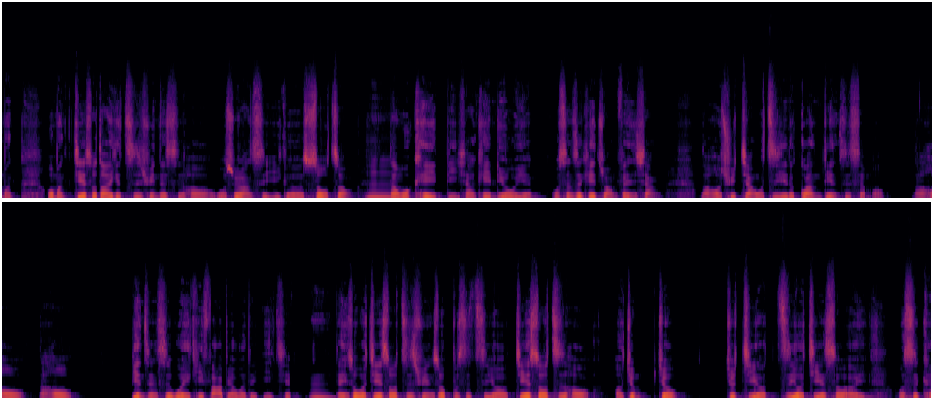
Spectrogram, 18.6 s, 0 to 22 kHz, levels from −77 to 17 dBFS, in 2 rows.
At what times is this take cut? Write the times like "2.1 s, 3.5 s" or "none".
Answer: none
